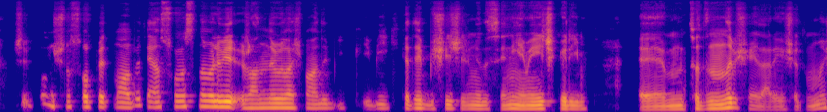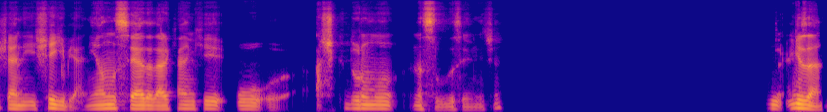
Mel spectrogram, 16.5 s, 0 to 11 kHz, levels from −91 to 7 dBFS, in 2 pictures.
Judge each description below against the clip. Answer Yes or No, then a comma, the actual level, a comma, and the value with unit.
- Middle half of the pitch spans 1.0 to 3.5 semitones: No, average, 4.0 semitones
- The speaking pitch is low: Yes, low, 110 Hz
